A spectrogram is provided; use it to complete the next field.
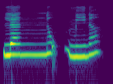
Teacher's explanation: نون ساکن کے بعد نون آیا ہے، یہاں پر ادغام ہو رہا ہے، ادغام کامل ، لن نؤمن حمزہ کی آواز میں جھٹکا دیں گے، لن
